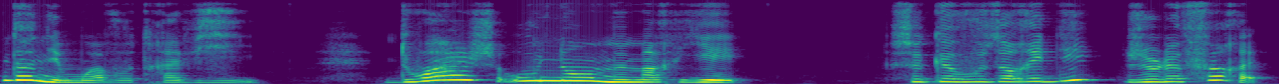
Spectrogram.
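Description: A haughty young society hostess in a storybook reading, put on by a woman narrator. She speaks high and loud, with commanding authority and slow, deliberate weight. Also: very animated. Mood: imperious.

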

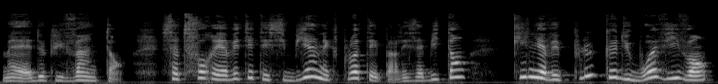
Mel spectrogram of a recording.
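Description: Sex: woman. Role: audiobook narrator. Style: scripted narration of a classic novel. Delivery: expressive, measured, lively pitch.

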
